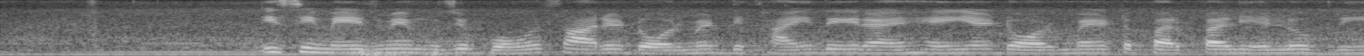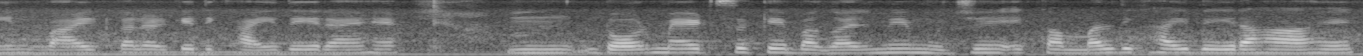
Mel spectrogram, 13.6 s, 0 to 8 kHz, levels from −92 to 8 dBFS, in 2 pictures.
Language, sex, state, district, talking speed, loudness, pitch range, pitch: Hindi, female, Bihar, Jamui, 165 wpm, -19 LUFS, 175-195 Hz, 185 Hz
